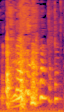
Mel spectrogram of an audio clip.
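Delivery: high-pitched burst of laughter. Real, not acted. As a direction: crack up at the joke. Tertawa karena celetukan mabuk. (tawa pecah bernada tinggi)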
